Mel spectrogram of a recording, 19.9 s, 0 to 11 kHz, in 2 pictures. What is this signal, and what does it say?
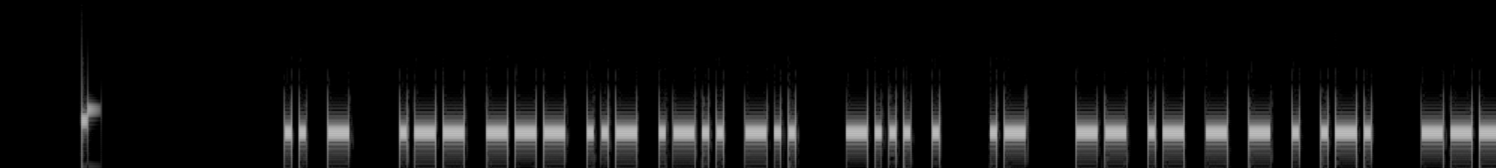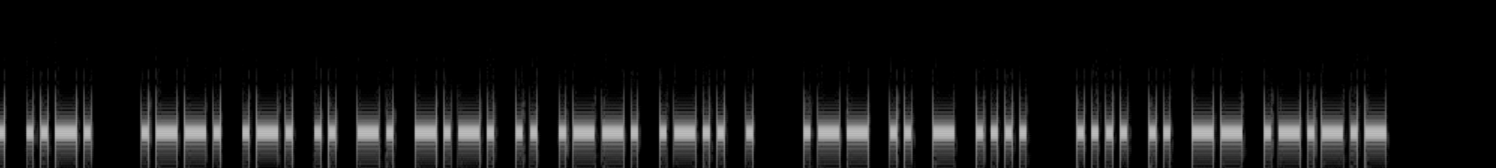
Morse code, heard as a keyed tone, about 25 wpm, 700 Hz. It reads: IT WOULD BE A MATTER OF PRINCIPLE WITH HIM.
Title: Sentences from Top 1400 Words 25wpm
